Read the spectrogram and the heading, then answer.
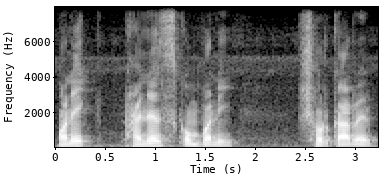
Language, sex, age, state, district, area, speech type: Bengali, male, 30-45, West Bengal, Alipurduar, rural, spontaneous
